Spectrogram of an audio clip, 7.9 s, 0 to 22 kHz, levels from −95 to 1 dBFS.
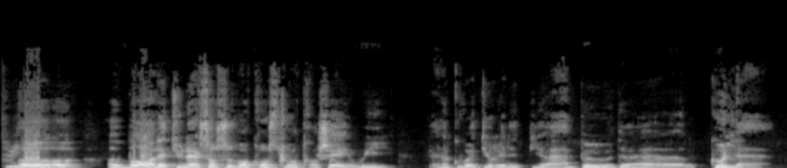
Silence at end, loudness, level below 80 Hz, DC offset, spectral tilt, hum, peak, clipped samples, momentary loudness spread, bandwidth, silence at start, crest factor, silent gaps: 0.25 s; -18 LUFS; -56 dBFS; under 0.1%; -6.5 dB/octave; none; -2 dBFS; under 0.1%; 13 LU; 12.5 kHz; 0.05 s; 16 dB; none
